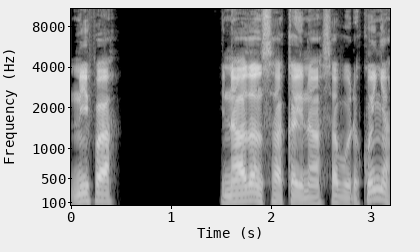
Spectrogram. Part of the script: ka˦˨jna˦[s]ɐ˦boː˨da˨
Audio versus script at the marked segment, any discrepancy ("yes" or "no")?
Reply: no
